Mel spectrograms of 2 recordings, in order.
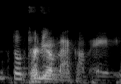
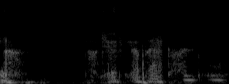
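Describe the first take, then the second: First: Said in the usual way. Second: Whispered plea to a pet; hushed mock plea to the hamster. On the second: Real, not acted. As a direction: breathe it out, unvoiced and slow. Repeats it to the hamster.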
